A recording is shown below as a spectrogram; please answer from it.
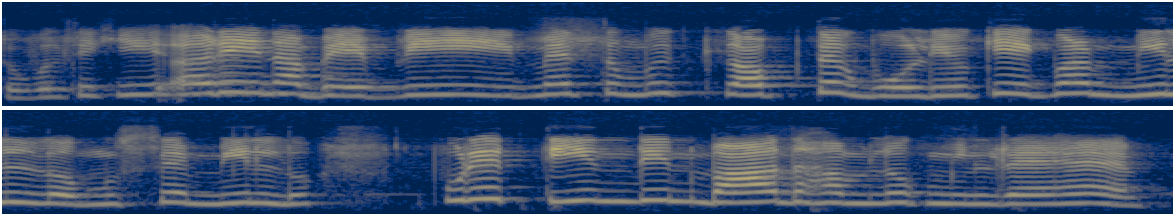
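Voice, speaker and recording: A woman's voice: sits high, moderate pace. A woman casually retelling a romance story, acting out each character's lines loosely in her own voice, with many fillers and restarts.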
